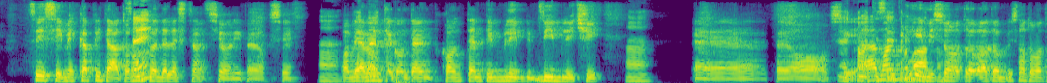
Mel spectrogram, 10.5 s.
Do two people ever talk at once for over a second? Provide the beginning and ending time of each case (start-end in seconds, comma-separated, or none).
8.3-9.6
